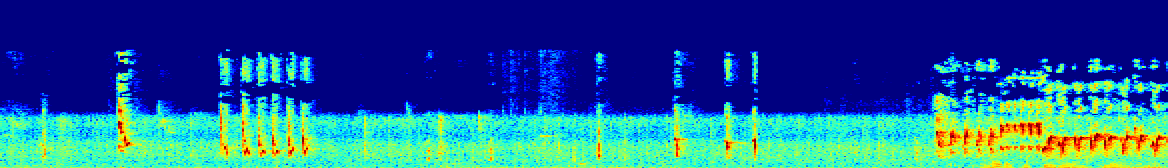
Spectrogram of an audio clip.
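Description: Small bird chirping: a single high chirp about a second in, a quick run of chirps near two seconds, a few lone chirps around five seconds, then a rapid, dense chattering series of chirps from about seven seconds in.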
